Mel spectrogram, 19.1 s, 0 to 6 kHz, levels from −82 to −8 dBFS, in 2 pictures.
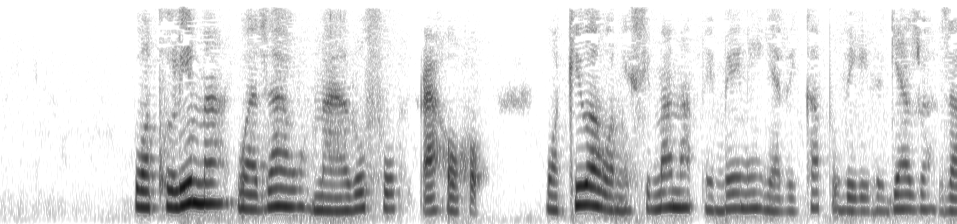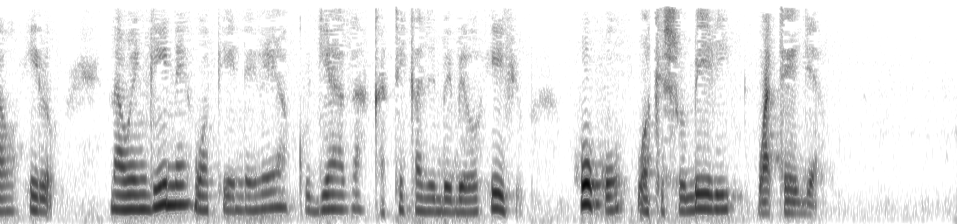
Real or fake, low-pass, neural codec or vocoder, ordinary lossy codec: fake; 5.4 kHz; codec, 16 kHz, 2 kbps, X-Codec, HuBERT features, trained on LibriSpeech; MP3, 24 kbps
